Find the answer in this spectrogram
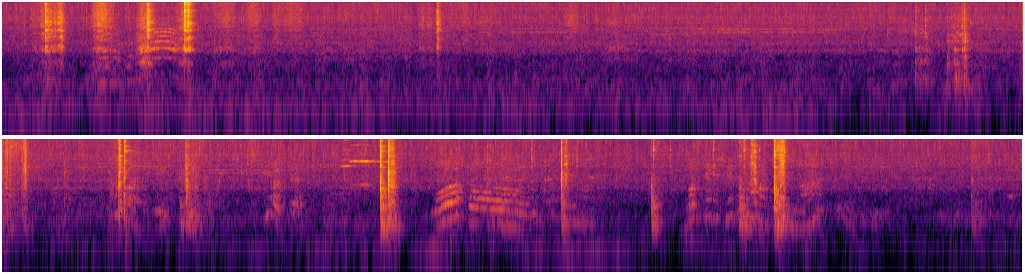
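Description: Curry simmering in a wide black kadai over a steady low hum, with scattered clinks and knocks of a utensil against the pan, in clusters near the start and through the second half.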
